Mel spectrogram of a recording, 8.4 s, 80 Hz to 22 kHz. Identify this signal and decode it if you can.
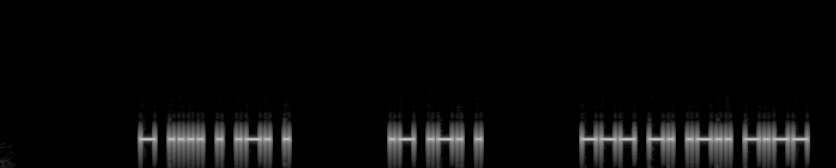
Morse code, heard as a keyed tone, about 25 wpm, 700 Hz. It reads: THERE ARE ONLY
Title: 3x Word-Spacing - Sentences from Top 200 Words - 25wpm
